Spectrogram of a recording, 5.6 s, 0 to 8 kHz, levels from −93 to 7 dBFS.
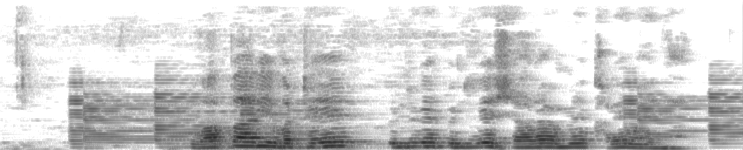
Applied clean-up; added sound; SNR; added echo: classical method WPE with log-MMSE.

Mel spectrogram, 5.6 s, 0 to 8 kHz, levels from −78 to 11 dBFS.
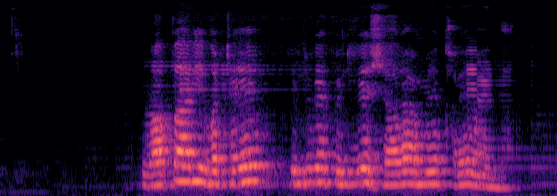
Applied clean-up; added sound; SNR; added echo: neural separator model SepFormer DNS4.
